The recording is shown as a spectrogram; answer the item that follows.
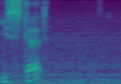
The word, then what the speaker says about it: Ystad: I think that's how you pronounce Ystad. The Y is just, it's like a cross between a Y and a U, I think.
